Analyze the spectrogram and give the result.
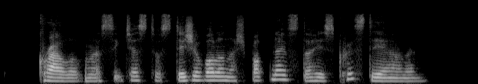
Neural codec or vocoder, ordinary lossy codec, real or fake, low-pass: codec, 16 kHz in and 24 kHz out, 0.4 kbps, LongCat-Audio-Codec, fine tuned four codebook decoder; Opus, 64 kbps; fake; 10.8 kHz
